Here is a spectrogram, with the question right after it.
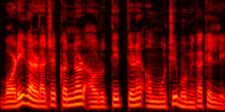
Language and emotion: Goan Konkani, neutral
